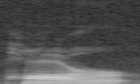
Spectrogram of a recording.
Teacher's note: The tongue curls in the back and creates this tense sound, and that's the R. Par. The tip of the tongue, as I said, should go up, but it can also remain down.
